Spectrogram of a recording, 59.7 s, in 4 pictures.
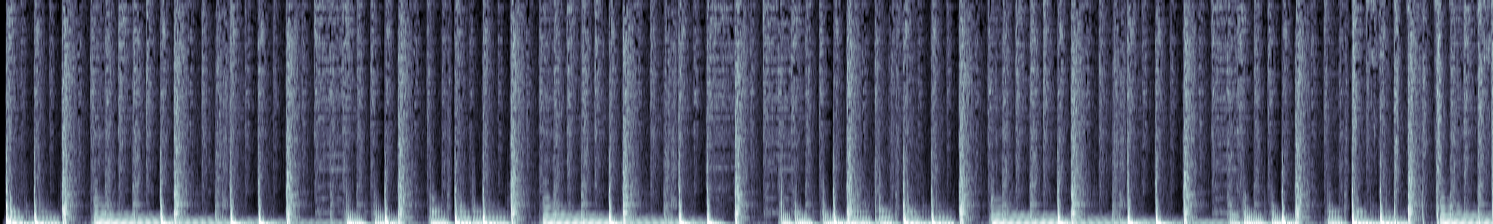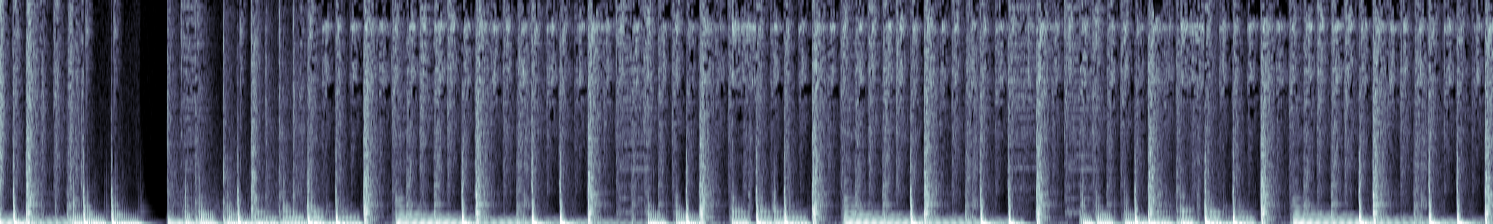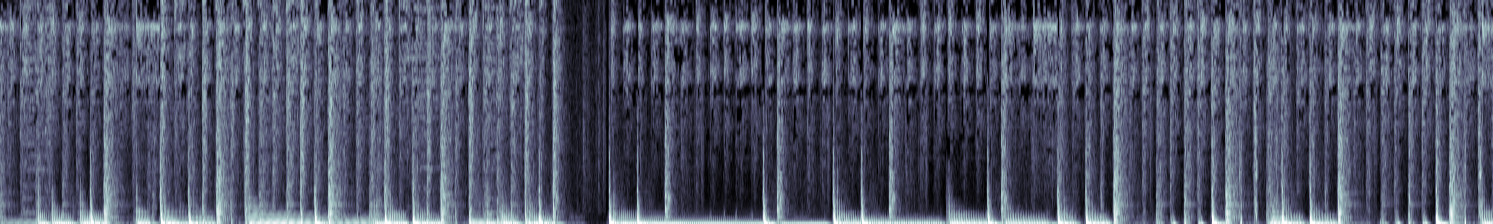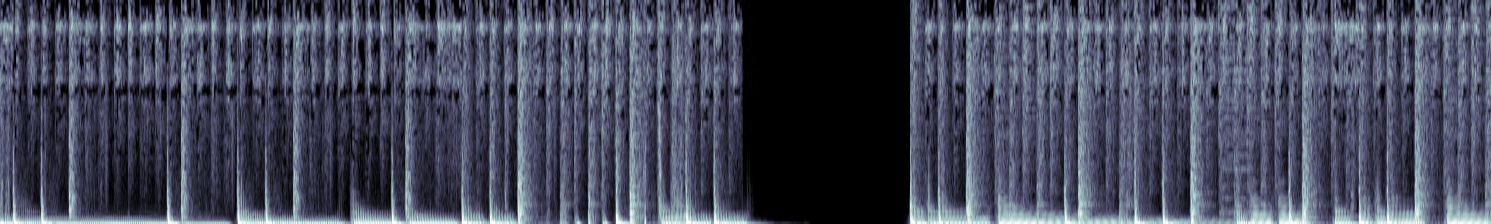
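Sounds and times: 
bass: 0.0s - 41.2s, 42.4s - 43.4s, 44.6s - 50.2s, 51.3s - 52.4s, 53.9s - 59.6s
percussion: 0.0s - 52.4s, 53.9s - 59.6s.

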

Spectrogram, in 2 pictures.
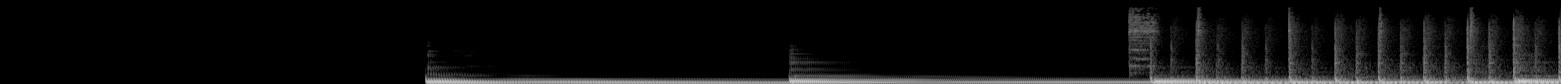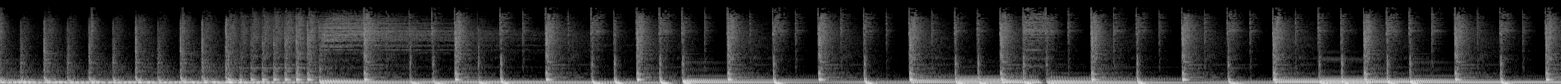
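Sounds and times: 
bass: 4.3s - 31.2s
drums: 11.3s - 31.2s.

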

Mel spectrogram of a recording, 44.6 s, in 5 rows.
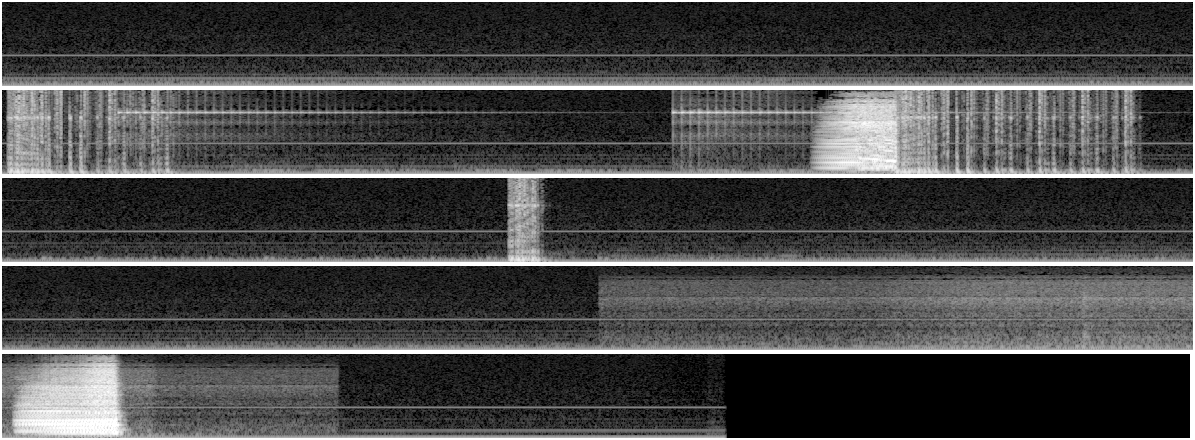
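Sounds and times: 
percussion: 9.0s - 13.1s, 14.0s - 17.7s, 21.6s - 22.0s
sound effects: 35.8s - 36.6s.

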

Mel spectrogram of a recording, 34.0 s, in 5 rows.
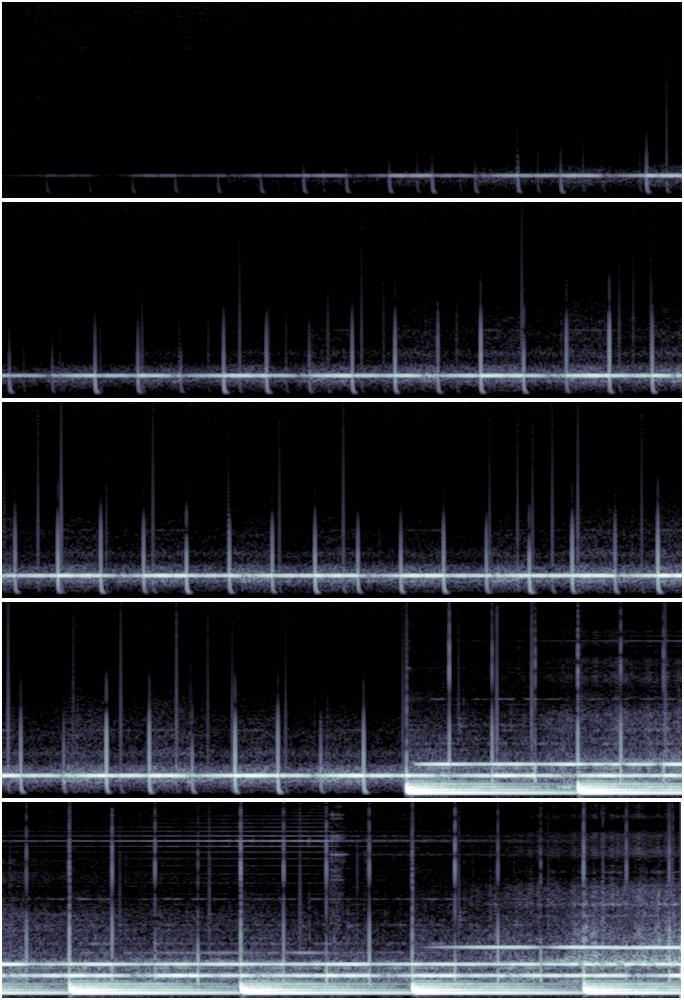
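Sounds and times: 
dark meditation chimes without melody: 24.6s - 33.9s.

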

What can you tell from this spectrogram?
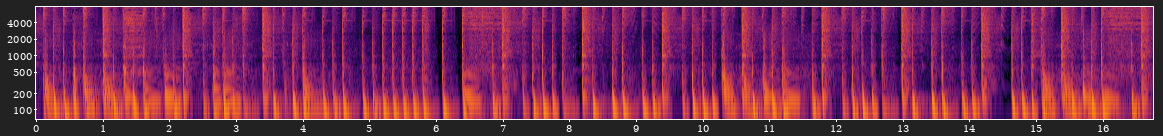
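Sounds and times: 
bass: 0.0s - 16.7s
drums: 0.0s - 16.7s.

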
